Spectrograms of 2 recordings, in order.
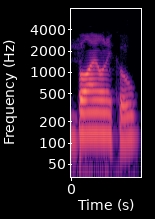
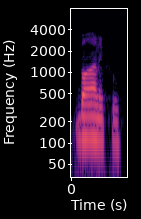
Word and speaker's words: Bionicle: we're talking about yeah so Jeff pronounced his Bionicle barnicle Barnacle Barnacle did you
